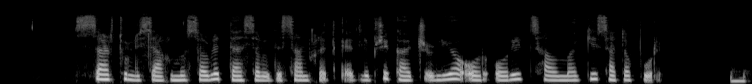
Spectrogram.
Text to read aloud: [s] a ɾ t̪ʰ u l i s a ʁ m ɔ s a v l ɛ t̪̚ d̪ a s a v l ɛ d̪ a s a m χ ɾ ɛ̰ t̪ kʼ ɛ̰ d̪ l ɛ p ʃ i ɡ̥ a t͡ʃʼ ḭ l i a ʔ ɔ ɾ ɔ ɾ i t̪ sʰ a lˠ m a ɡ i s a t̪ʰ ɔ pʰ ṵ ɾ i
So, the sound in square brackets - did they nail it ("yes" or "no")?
yes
